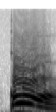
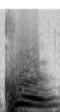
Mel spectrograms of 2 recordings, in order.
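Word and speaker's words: قل: Contohnya harusnya qul pakai qof di surat annas kan atau alfalaq awalnya qul qof. Qul au kemudian kita bacanya loncat jadi huruf kaf kan mirip-mirip nih. Iya ada qul ada kul. Nah otomatis berubah.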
